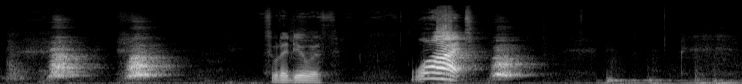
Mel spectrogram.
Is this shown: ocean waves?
no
